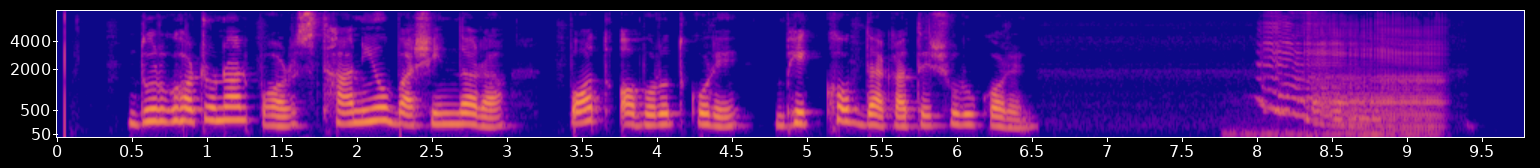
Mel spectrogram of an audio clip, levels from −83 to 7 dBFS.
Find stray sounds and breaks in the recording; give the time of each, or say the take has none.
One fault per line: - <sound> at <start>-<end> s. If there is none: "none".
- squeak at 7.8-9.3 s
